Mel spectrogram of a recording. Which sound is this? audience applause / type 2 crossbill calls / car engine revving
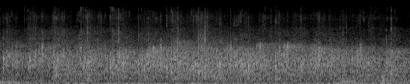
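audience applause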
